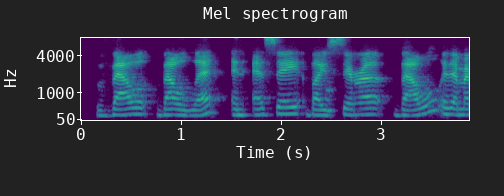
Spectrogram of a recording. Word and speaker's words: Vowell: You produced and directed Vowlette, an essay by Sarah Vowell. Am I pronouncing that correctly?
